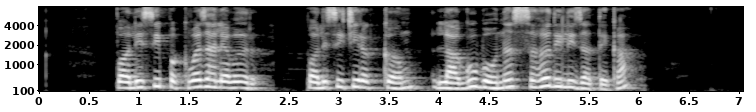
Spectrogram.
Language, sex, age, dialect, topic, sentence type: Marathi, female, 51-55, Standard Marathi, banking, question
